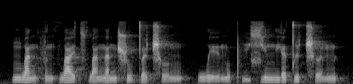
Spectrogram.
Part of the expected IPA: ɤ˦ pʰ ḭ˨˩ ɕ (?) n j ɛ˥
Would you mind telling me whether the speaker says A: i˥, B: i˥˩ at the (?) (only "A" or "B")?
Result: A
